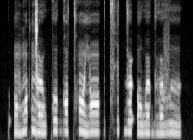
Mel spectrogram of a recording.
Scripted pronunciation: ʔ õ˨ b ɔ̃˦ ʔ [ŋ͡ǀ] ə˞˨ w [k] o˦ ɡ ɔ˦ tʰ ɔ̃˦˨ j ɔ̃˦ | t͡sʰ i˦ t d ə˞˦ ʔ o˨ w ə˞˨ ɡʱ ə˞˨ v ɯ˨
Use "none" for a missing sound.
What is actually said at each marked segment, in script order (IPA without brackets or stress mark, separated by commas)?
ŋ͡ǀ, k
